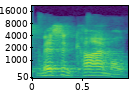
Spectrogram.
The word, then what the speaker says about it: mesenchymal: is and how Cynata's mesenchymal stem cells are unique? Now, I hope I pronounced that correctly. It's mesenchymal, but that's fine.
